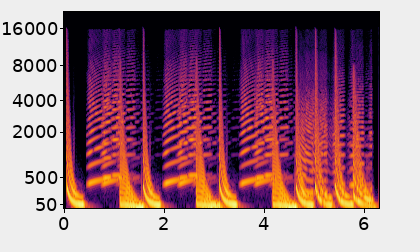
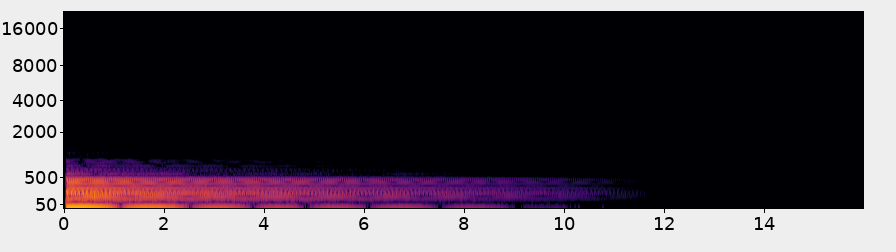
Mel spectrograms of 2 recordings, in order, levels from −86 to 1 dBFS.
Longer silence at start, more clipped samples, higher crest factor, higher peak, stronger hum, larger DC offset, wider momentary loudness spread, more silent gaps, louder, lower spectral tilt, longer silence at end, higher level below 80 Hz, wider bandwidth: about the same, 0.05 s vs 0 s; neither; second, 10 dB vs 20 dB; first, 0 dBFS vs -12 dBFS; neither; neither; second, 5 LU vs 26 LU; neither; first, -13 LUFS vs -35 LUFS; second, -6.5 dB/octave vs -12 dB/octave; about the same, 0.05 s vs 0 s; first, -12 dBFS vs -58 dBFS; first, 15 kHz vs 1.2 kHz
